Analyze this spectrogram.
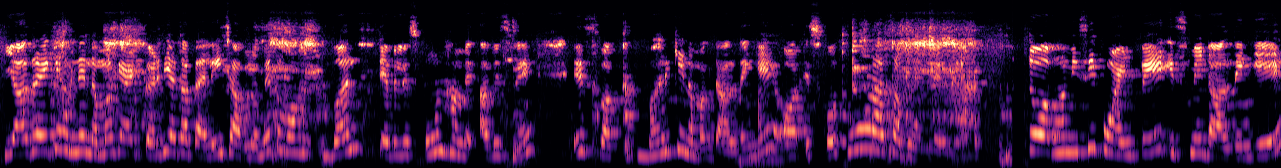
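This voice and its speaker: A woman's voice: high-pitched, expressive, moderate pace, muffled recording, noisy background. A woman from Pakistan with a Pakistani Urdu accent, explaining a recipe step by step in a chatty home-cooking style at her kitchen stove, filming on a handheld phone. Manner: chatty, step-by-step, repeats "theek hai". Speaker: cooking vlogger. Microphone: handheld phone camera.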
